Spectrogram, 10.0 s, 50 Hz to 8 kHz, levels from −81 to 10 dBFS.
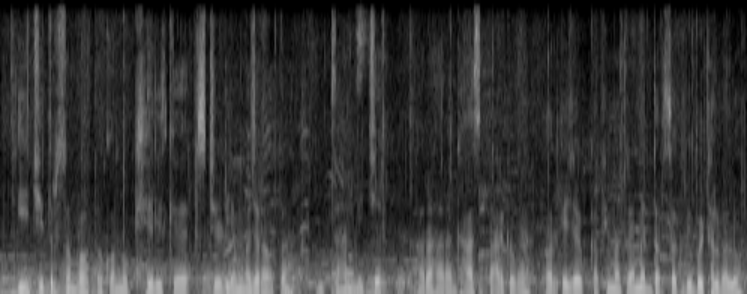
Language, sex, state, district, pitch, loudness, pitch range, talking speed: Bhojpuri, male, Bihar, Gopalganj, 125 Hz, -22 LUFS, 120-135 Hz, 155 wpm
